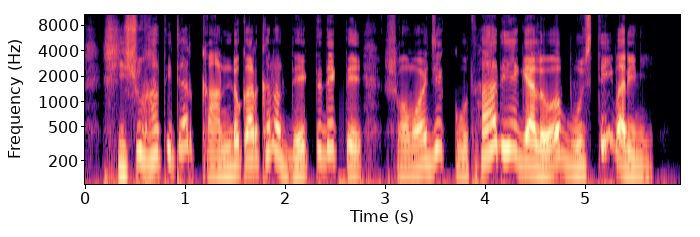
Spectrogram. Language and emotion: Bengali, happy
